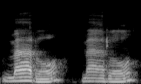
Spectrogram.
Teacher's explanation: i lift up to that td position i have my voice on but it's a light touch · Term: flap t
